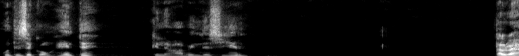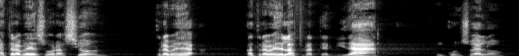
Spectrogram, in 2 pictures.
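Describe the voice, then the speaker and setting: High, bright-voiced man preaching a sermon. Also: lively intonation, a little slow, long pauses, long reverb tail. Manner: addresses listeners as "hermano", swings from loud to hushed.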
